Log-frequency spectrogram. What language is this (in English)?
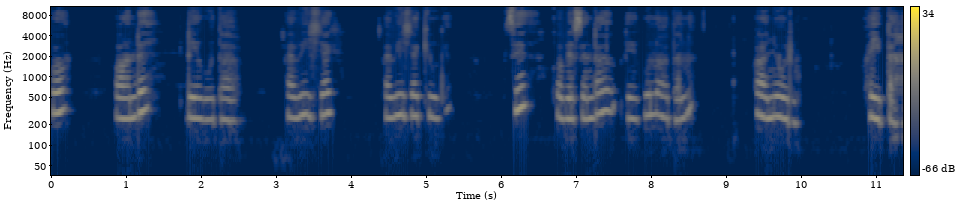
Kalenjin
